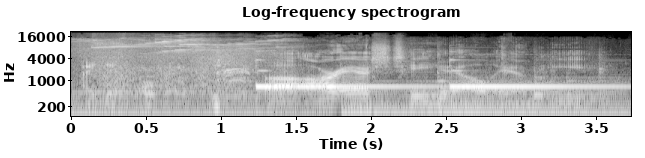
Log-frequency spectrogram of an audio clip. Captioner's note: dinging; chuckling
